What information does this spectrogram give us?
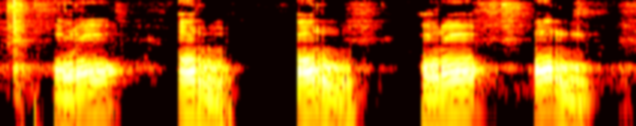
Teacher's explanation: هو ارتعاد طرف اللسان بالراء ارتعادا خفيا نتيجة ضيق مخرجها. ولابد من الحذر من المبالغة في التكرير أخواني الكرام، الذي يؤدي ضرورة إلى ظهور أكثر مرة، إلى ظهور أكثر مرة.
